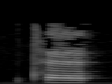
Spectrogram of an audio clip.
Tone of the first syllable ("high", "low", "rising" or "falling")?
high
